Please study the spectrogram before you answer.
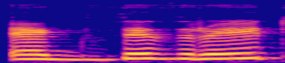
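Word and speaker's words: exaggerate: Synonyms यानी कि पर्यायवाची क्या है, वर्सन, बहुत खराब कर देना, एग्जेजरेट, ध्यान दीजिएगा प्रोनाउंसिएशन, एग्जेजरेट यानी कि किसी भी बात को बहुत बढ़ा चढ़ा कर बताना क्या कहलाता है, एग्जेजरेट कहलाता है।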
